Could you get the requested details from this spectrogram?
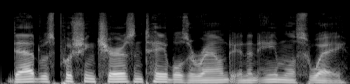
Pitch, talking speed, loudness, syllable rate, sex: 105 Hz, 190 wpm, -16 LUFS, 4.5 syllables/s, male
